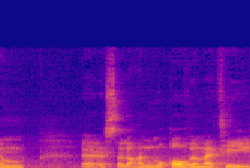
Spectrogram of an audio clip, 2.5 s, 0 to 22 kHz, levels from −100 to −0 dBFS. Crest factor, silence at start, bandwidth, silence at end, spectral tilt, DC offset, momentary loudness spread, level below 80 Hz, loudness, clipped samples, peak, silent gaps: 20 dB; 0 s; 13.5 kHz; 0 s; -6.5 dB/octave; under 0.1%; 14 LU; -62 dBFS; -20 LUFS; under 0.1%; -2 dBFS; none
